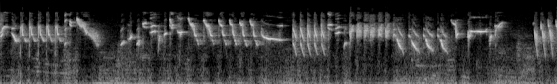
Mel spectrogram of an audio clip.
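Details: European goldfinch training song for young birds to memorise: fast repeated ticking trills and buzzy rattles alternate with bright slurred twitters in near-continuous high phrases, with one short break near the end.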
